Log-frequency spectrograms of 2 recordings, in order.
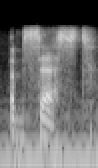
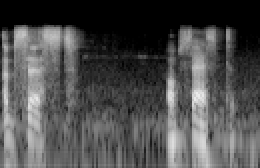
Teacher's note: the ed at the very end will be pronounced like a t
